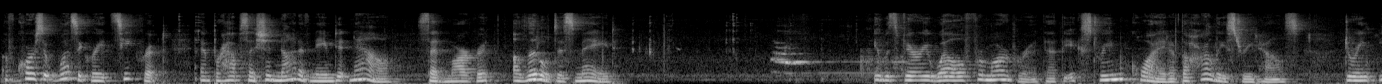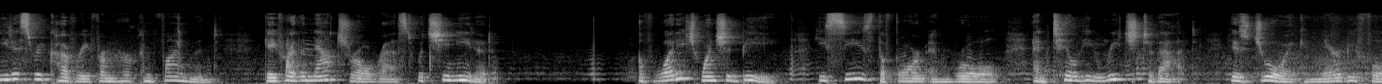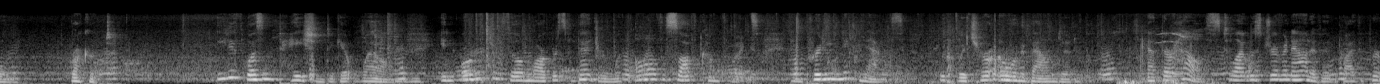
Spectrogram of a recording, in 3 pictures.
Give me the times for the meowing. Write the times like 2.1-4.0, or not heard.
7.7-9.1, 16.6-17.1, 38.8-39.9.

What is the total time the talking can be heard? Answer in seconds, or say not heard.
36 s.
